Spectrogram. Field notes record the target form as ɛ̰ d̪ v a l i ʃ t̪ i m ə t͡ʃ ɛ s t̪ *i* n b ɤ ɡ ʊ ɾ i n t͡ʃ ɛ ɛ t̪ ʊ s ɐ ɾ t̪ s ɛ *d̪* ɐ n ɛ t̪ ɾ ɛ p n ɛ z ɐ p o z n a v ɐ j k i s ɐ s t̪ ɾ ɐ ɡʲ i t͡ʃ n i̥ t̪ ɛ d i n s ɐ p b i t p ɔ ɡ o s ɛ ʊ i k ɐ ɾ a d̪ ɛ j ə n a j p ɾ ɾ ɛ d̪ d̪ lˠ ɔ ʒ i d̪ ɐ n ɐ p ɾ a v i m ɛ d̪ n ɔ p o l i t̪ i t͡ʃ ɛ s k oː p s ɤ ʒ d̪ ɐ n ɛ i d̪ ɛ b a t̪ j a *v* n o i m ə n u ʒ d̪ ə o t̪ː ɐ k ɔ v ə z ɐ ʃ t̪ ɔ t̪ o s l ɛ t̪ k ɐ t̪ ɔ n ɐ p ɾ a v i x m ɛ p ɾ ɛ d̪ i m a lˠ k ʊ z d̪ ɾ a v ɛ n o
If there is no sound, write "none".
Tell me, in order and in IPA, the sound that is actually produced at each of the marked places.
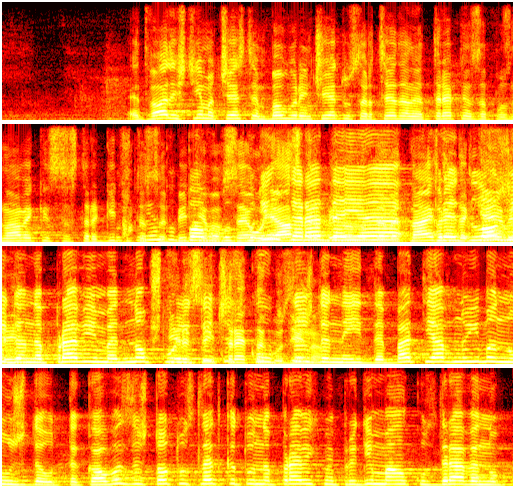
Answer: ɛ, d̪, v

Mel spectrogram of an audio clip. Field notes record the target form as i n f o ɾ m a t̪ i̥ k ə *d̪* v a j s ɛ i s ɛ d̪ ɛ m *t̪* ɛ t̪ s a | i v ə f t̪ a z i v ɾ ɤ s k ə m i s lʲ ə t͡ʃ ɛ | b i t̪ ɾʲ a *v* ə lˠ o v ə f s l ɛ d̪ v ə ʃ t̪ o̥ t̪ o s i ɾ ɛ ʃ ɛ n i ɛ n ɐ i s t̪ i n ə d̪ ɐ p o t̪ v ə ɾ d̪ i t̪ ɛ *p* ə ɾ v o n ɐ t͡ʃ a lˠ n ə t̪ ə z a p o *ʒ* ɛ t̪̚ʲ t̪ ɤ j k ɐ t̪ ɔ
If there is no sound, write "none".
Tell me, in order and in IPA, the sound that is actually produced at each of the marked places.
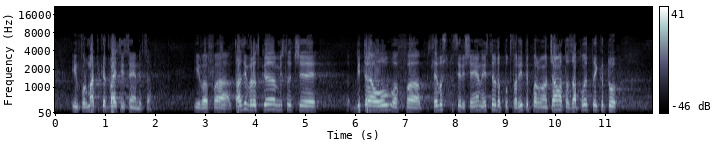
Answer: d̪, d̪, b, p, v

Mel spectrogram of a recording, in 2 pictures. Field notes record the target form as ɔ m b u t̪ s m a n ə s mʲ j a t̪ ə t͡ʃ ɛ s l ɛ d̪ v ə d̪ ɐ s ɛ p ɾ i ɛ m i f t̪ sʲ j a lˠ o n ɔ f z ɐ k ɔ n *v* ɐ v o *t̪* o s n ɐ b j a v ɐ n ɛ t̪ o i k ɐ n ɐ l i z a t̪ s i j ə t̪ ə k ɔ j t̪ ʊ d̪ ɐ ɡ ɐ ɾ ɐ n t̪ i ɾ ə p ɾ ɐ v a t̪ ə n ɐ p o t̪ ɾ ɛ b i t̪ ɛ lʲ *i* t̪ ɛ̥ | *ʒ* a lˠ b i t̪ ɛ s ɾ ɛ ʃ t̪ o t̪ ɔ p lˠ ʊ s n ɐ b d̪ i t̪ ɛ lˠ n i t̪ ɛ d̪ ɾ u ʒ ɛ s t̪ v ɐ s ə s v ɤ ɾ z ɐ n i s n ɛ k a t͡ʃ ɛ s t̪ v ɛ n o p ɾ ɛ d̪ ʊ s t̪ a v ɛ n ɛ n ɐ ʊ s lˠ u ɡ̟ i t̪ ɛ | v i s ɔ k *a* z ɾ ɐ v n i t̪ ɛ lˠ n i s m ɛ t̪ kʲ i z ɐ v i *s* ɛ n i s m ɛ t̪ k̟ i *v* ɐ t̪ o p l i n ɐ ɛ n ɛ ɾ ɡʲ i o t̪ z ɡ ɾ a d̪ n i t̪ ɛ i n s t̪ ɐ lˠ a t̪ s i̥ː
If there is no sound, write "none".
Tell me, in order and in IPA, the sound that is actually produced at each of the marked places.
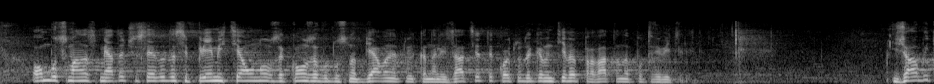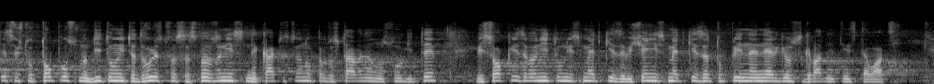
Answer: z, d̪, i, ʒ, i, ʃ, z

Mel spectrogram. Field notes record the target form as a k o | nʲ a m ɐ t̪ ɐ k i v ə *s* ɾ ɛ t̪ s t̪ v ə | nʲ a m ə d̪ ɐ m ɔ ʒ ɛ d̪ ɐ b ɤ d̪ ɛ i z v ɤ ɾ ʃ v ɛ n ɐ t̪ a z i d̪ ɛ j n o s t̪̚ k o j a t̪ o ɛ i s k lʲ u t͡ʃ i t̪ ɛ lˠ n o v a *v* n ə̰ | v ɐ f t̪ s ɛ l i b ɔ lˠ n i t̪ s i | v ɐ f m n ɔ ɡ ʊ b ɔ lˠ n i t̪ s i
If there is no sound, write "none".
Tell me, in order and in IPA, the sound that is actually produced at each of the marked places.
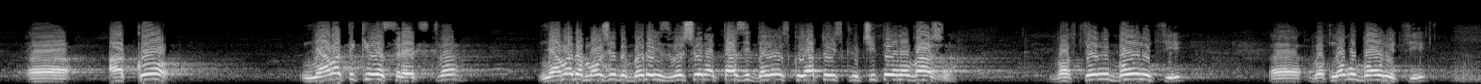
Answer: s, ʒ

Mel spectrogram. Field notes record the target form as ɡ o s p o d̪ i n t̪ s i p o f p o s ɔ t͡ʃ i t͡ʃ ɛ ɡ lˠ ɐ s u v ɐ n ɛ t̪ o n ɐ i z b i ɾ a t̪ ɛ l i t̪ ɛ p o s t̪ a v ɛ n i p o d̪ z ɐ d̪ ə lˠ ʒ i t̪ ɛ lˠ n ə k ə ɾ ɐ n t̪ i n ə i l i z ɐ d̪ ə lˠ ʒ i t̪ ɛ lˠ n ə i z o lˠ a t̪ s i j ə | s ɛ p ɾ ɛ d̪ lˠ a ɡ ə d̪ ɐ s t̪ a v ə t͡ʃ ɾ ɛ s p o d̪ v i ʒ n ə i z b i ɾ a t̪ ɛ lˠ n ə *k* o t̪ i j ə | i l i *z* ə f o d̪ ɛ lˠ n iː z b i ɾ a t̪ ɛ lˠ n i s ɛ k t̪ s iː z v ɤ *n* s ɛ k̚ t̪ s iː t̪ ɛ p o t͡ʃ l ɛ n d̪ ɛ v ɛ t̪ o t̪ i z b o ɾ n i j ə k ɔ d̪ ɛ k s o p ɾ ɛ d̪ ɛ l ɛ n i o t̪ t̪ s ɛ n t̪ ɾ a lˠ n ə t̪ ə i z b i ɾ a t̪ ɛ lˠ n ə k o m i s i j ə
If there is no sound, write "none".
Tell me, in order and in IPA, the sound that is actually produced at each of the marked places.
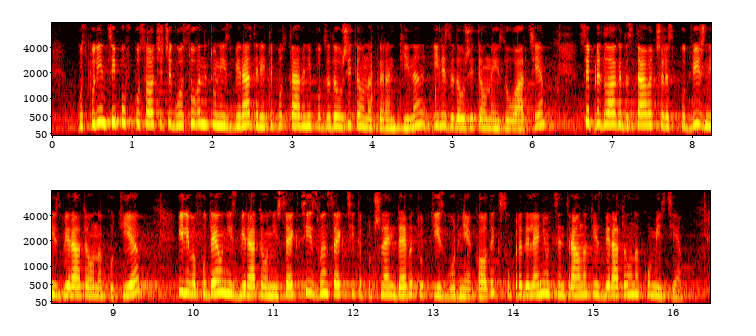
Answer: k, v, n

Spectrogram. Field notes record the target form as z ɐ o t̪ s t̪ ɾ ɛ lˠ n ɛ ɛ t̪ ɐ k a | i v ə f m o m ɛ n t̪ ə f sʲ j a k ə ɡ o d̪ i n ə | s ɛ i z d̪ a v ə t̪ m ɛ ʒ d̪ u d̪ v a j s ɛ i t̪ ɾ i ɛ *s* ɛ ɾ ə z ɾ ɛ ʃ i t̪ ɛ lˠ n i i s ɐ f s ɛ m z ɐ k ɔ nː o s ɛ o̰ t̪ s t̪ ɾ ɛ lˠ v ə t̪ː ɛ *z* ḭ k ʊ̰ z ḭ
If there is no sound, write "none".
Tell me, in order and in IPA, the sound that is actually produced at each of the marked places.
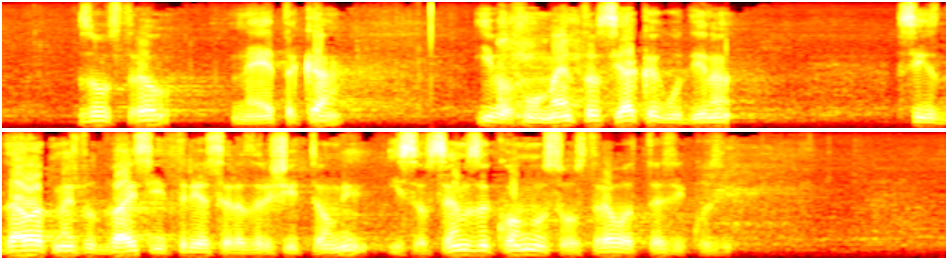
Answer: s, z

